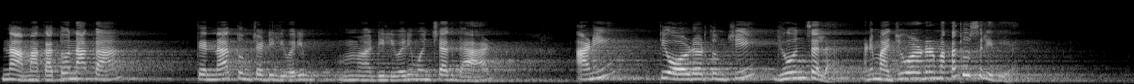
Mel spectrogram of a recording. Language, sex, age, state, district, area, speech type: Goan Konkani, female, 45-60, Goa, Ponda, rural, spontaneous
